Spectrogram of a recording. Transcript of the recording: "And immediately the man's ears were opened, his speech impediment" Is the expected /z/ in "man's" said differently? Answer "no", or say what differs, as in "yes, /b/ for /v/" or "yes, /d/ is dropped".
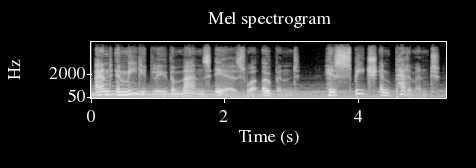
no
